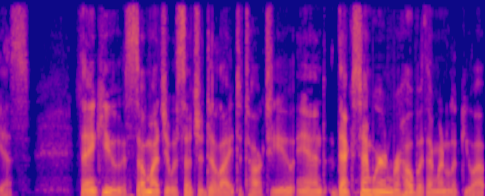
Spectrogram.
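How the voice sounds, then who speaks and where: A man talks at a moderate pace with vocal fry and big swings in loudness. The recording is very clean, with a silent background. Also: medium pitch for a man, lively intonation. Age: 60s. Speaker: podcast host. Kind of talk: interview.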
